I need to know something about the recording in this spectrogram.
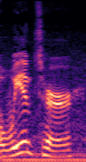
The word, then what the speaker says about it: Whyntr: But so is the winter. It's spelled WHYNTR.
